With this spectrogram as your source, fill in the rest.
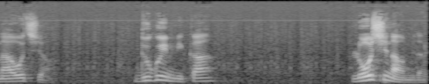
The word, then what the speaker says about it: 롯: 그러다가 결국 롯같이 되는 거예요. 발음을 주의하셔야 됩니다. 롯과 같이 되는 것입니다.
